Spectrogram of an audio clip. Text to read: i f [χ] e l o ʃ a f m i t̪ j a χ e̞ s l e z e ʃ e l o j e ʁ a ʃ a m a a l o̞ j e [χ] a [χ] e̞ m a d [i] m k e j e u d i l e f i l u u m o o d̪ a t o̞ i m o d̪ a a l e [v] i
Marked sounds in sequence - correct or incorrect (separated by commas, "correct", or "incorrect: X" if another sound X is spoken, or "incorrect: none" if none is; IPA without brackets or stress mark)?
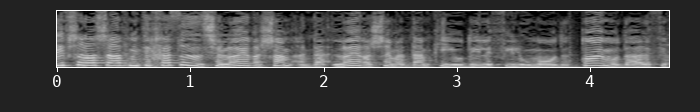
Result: incorrect: ʃ, incorrect: ʁ, incorrect: ʃ, incorrect: a, incorrect: f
